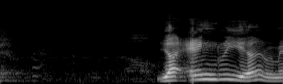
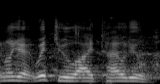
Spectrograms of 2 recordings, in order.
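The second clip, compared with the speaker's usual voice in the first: ordinary talk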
